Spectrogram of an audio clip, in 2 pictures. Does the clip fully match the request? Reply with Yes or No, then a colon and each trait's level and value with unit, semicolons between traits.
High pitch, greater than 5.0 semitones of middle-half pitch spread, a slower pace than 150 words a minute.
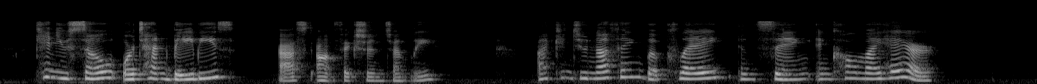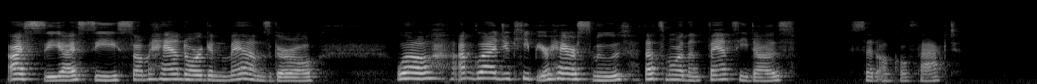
Yes: high, 235 Hz; wide, 5.6 semitones; slow, 135 wpm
